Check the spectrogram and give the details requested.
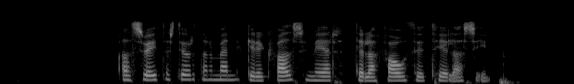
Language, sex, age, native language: Icelandic, female, 30-39, Icelandic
